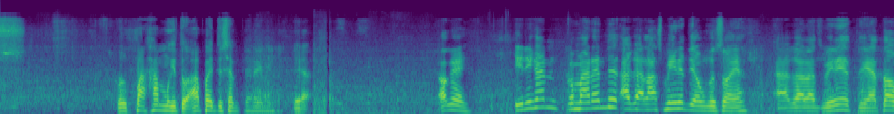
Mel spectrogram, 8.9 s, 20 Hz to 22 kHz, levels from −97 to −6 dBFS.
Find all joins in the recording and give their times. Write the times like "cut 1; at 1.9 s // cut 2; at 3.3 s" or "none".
none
